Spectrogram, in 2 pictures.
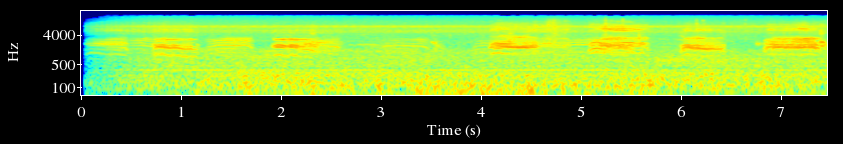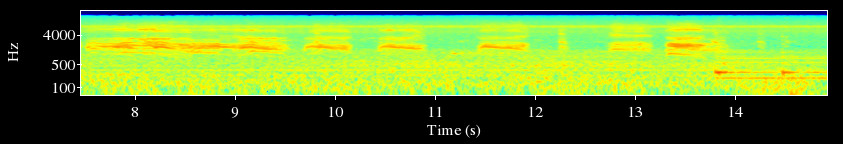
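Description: Crows cawing over and over, harsh calls every half second to a second, over a low steady rumble. A few plucked guitar notes come in near the end.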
